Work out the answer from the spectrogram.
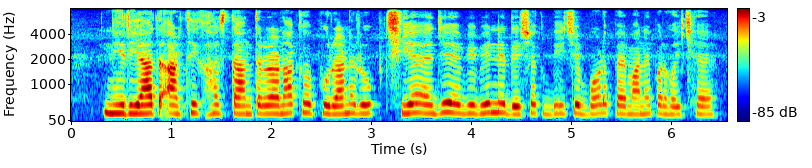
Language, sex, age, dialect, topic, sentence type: Maithili, female, 25-30, Eastern / Thethi, banking, statement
